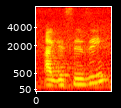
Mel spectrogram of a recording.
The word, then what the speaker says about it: agassizii: Agassizii.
